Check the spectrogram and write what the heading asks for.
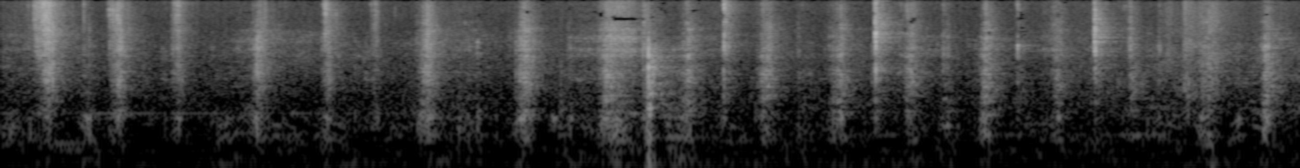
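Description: Close-up chewing of crunchy raw vegetables: a steady run of crisp crunches, about two a second.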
